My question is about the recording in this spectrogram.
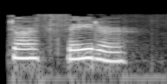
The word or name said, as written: Darth Vader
